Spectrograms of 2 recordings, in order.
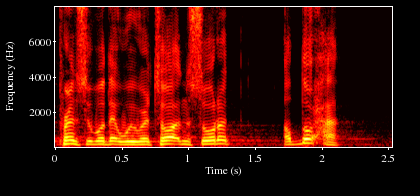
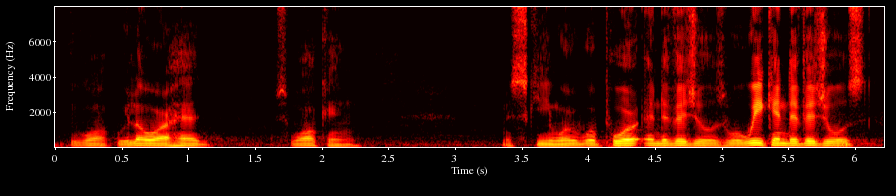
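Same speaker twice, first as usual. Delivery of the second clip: much softer, lower, mumbling like a pitiful poor man; mock meek humility; 8 semitones lower, 7 dB quieter than usual. Preacher mocks Muslims who walk as weaklings, softly. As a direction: play the self-pitying miskeen, small and muted. Mocking a falsely humble walk.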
